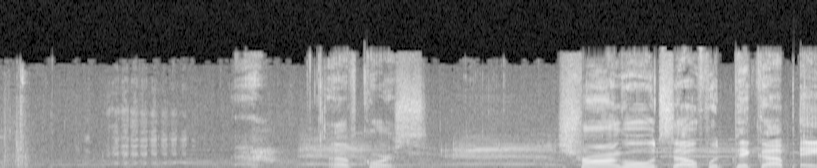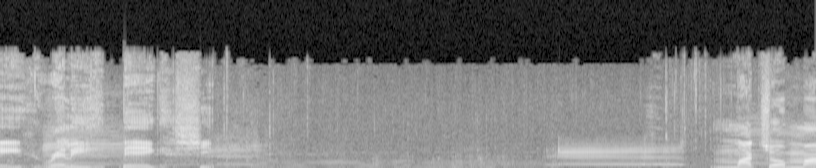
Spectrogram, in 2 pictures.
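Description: Sheep bleat nearby.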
